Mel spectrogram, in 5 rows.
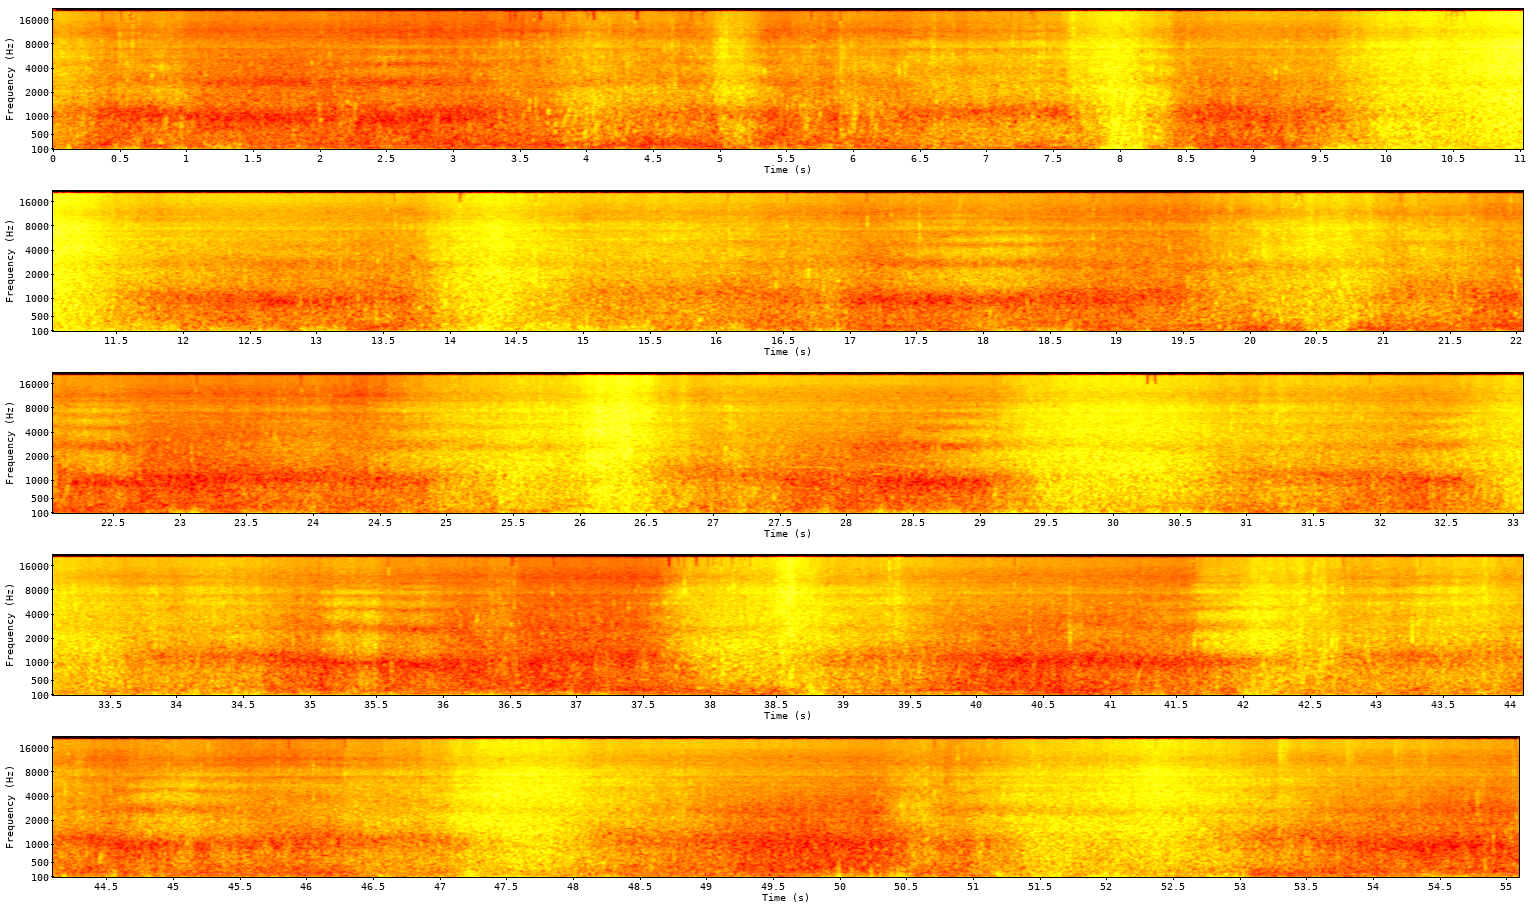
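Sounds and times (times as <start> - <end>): sea waves breaking: 0.0 - 18.7, 41.6 - 55.0.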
